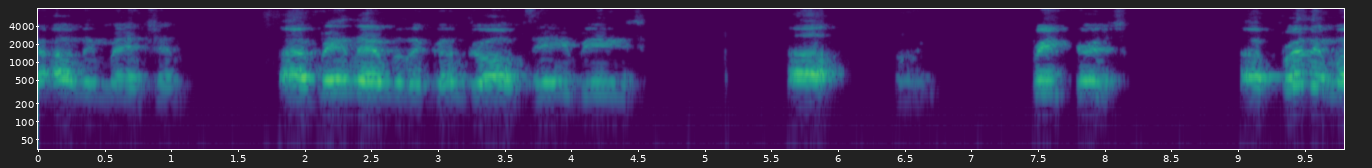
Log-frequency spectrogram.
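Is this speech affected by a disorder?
Yes: ALS; onset in hands and arms, tracheostomy.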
